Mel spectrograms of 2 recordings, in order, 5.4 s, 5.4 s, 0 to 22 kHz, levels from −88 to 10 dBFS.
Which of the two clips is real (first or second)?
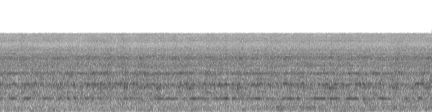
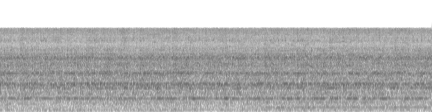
second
